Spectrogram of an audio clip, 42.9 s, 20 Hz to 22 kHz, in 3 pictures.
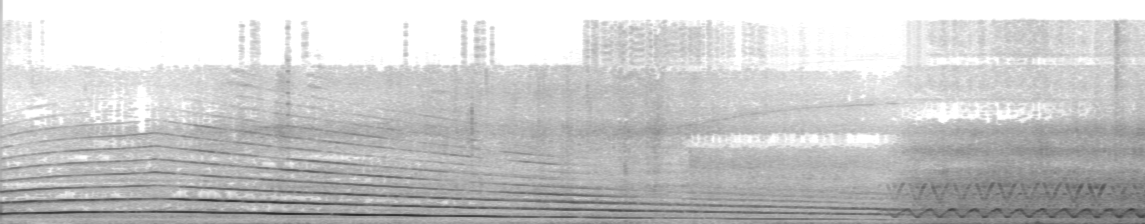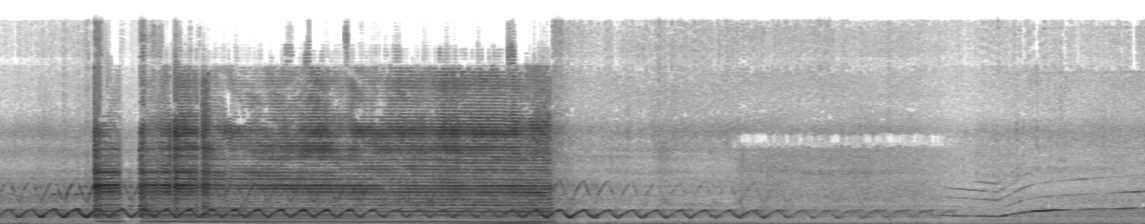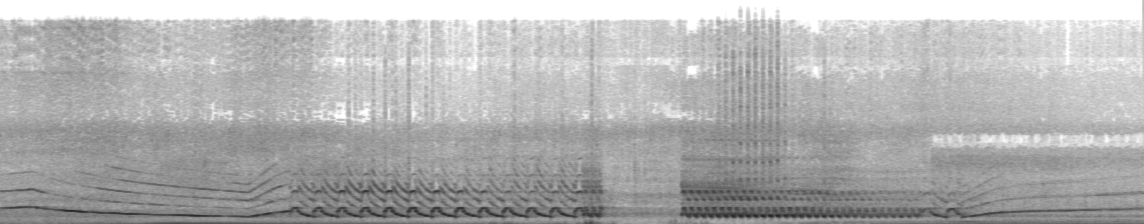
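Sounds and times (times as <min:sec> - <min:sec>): fire truck siren: 0:00.0 - 0:42.9
diesel engine rumble: 0:10.7 - 0:42.9
air horn blast: 0:15.4 - 0:21.7.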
